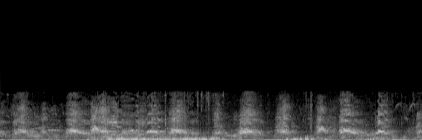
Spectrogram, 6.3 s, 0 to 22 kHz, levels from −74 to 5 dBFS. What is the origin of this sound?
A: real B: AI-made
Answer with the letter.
B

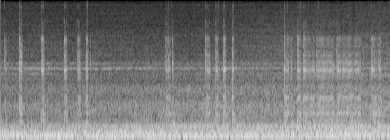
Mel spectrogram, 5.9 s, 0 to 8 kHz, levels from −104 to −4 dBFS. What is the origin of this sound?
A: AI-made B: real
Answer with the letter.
B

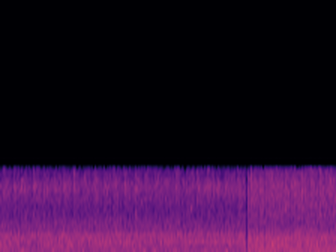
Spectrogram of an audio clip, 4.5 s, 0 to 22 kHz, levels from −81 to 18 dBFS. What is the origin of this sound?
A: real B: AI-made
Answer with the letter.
A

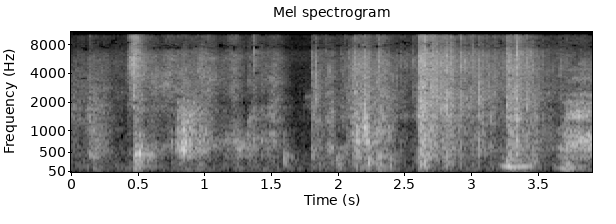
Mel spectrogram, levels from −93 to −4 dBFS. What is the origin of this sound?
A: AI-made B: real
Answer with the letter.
B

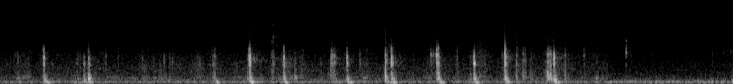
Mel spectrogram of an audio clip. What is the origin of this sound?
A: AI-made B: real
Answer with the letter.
B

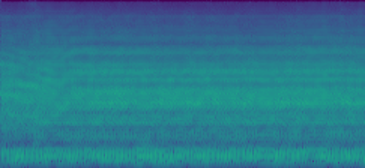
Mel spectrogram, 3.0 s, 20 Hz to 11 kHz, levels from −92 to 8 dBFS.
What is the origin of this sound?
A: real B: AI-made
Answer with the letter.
B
